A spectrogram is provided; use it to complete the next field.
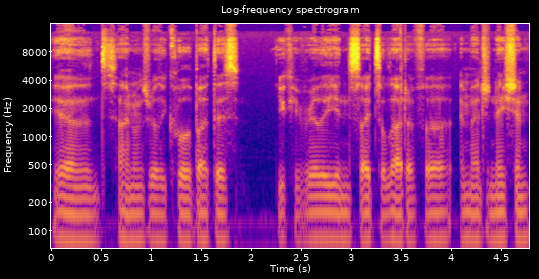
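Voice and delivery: flat, level, unvaried droning monotone. Describing a man who talks about movie posters, imitating his monotone delivery. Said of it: "he's very monotonous".

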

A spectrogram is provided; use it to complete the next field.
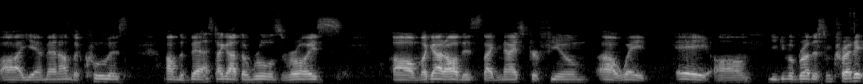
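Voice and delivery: ordinary talk

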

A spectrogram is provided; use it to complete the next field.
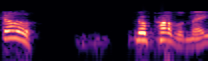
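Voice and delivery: put-on small, little, very high-pitched British accent voice. Retelling a man's reply to a request for engine help, imitating a little British voice. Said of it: "in this little British voice that he has".

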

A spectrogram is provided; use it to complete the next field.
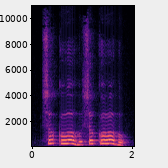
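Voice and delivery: high, desperate, pleading cry. A terrified crowd at the defences calls to those approaching: crying out for help. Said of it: "Conclamavam infelizes".

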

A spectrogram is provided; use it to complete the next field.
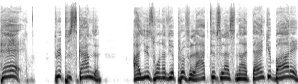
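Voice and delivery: put-on vaguely Swedish accent. Retelling someone thanking the band at one of their shows, in a possibly Swedish accent. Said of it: "I don't know if that's a Swedish accent".

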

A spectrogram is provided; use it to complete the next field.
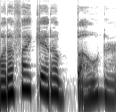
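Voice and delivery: put-on dead-serious delivery. Retelling what a man being photographed asked: imitating a dead-serious question. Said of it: "with the most serious face".

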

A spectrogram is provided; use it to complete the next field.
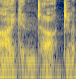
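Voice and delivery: put-on low, dropped, deep character voice. Answering whether the character can talk to ghosts: deep voice. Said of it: "now he can do deep voice".

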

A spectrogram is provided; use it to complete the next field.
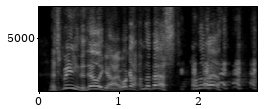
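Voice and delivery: very high, loud, boastful showman voice. Doing an impersonation of the Deli Guy who is coming up. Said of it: "There's my impersonation".

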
